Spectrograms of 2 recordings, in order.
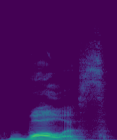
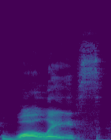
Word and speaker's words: Wallace: we have Wallace Wallace two syllables first vowel is aa second syllable is what Wallace it's a schwa and a trick with this one is that la c e is the word lace but we don't say wha lace we say Wallace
